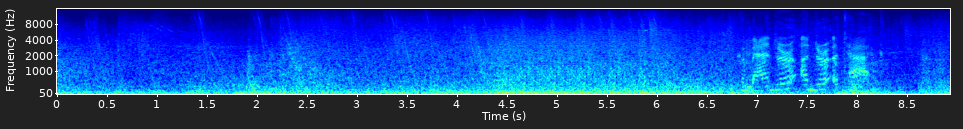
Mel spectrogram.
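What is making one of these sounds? Deep explosions rumble during a battle.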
